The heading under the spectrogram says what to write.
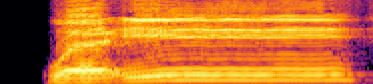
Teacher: asalnya memang bunyi in, tapi datang jim jadi wa in, disamarkan 2 harakat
